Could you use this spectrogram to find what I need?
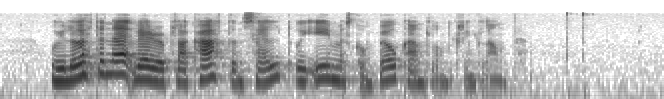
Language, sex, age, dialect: Faroese, female, 36-60, Vágar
